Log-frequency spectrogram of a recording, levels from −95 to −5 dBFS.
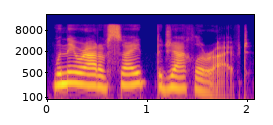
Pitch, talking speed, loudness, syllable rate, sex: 215 Hz, 260 wpm, -18 LUFS, 6.7 syllables/s, female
